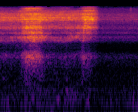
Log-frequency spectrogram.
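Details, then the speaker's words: Dental surgical suction used by an assistant as the reamer turns away from the facial during Bicon SHORT implant site preparation: two short bursts of loud airy hissing, then quieter background. "so as you see this our assistant Joanne is is suctioning just in the time when the reamer is actually uh turned away from the facial okay"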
